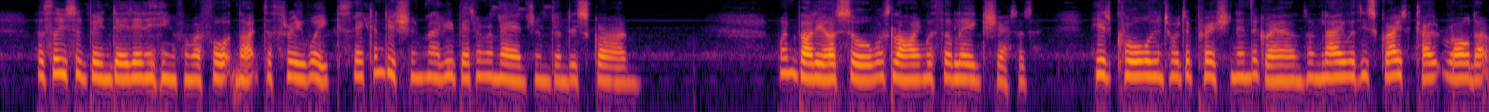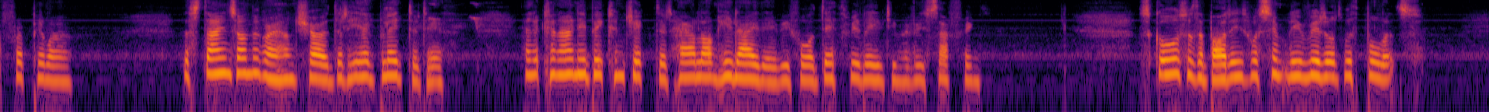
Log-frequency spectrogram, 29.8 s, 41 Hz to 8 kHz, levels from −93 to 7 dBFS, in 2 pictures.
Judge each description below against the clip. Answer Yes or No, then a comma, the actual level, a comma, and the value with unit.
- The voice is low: No, high, 205 Hz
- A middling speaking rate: Yes, average, 180 wpm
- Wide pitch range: No, narrow, 2.6 semitones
